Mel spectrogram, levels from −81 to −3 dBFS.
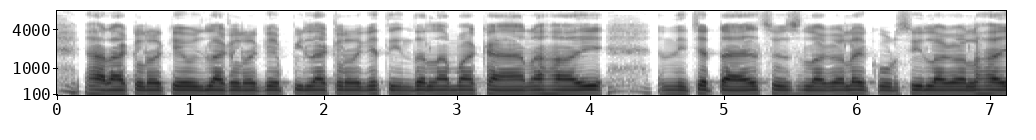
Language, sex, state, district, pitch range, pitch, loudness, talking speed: Hindi, male, Bihar, Vaishali, 125-130 Hz, 125 Hz, -18 LUFS, 185 wpm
